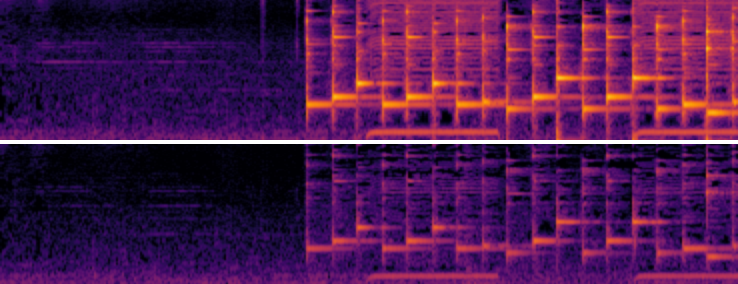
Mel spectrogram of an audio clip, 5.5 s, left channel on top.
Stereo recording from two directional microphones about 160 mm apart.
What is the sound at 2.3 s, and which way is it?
Ringtone, 45° left (ahead or behind).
